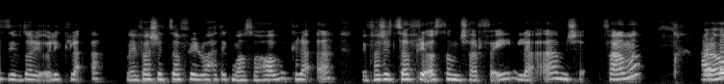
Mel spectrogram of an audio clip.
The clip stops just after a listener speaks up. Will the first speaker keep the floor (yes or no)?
no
